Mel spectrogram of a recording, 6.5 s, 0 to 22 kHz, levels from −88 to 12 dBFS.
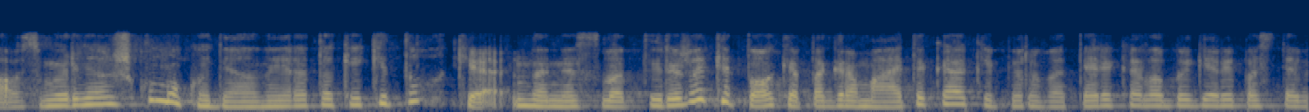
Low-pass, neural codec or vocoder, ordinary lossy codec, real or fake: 7.2 kHz; codec, 16 kHz, 16 kbps, FreqCodec, smaller model; Opus, 16 kbps; fake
